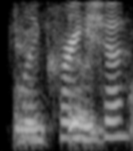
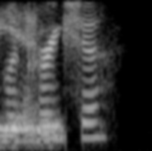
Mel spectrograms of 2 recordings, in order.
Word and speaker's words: Lucretia: Lucretia. – On 5/5/2021, approximately 2:34 p.m. – My name is Lucretia. – Lucretia, how do you spell that? – L-U-C-R-E-T-I-A.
